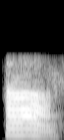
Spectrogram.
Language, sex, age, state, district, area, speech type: Odia, female, 60+, Odisha, Gajapati, rural, conversation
